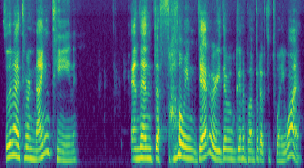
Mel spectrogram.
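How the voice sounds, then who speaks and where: A middle-aged woman co-hosting a radio show tells rambling stories about her life in a casual chat, laughing often. She has a medium-pitched, darkish voice, animated and moderately paced, and she's in a radio studio.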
